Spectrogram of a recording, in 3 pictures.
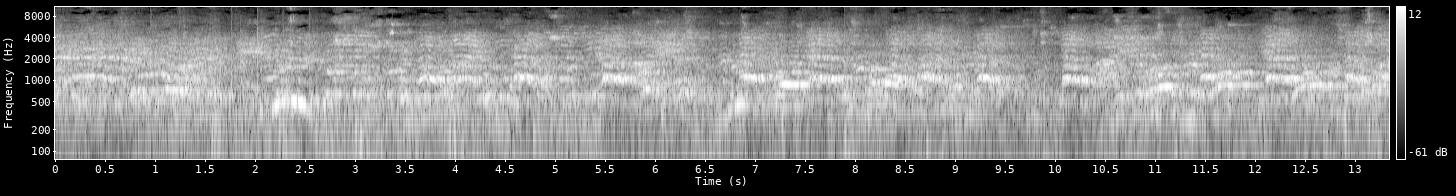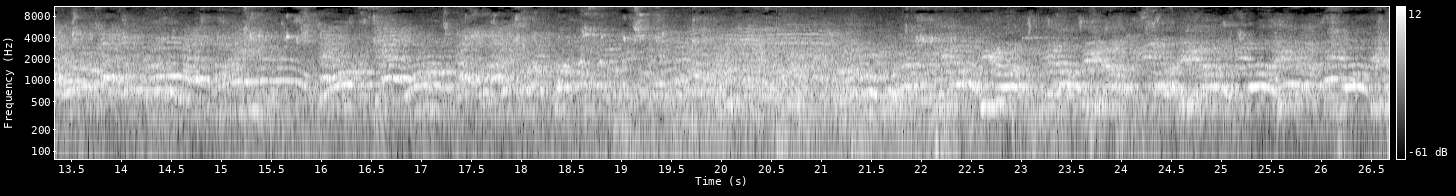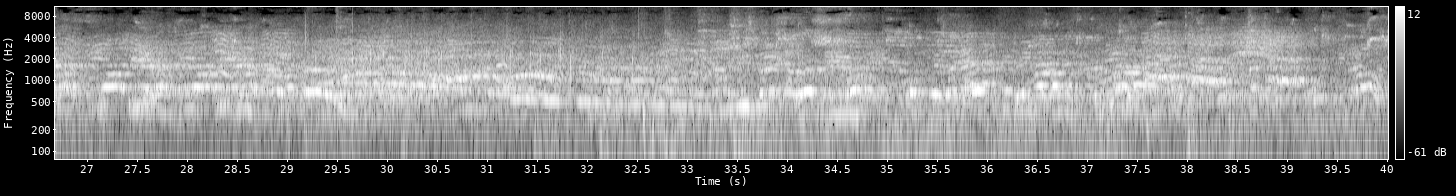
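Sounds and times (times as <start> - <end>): sneaker squeaks on floor: 2.3 - 4.0, 4.8 - 5.3, 9.5 - 11.9, 14.8 - 25.2, 36.4 - 40.0.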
